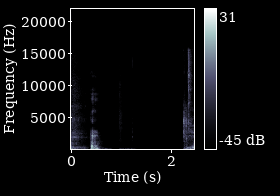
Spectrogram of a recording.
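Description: A person's voice, one short utterance about half a second in, then near silence.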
